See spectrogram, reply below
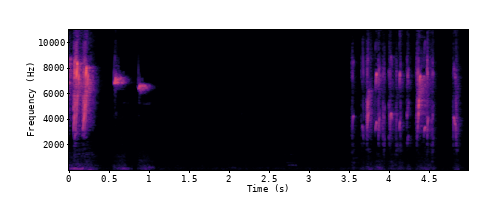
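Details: Kolibri ninja, the olive-backed sunbird, offered as a prompt for a reluctant caged singer: a sharp burst and two thin high whistles, a pause of silence, then a quick scratchy run of tinny chirps.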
